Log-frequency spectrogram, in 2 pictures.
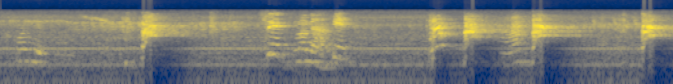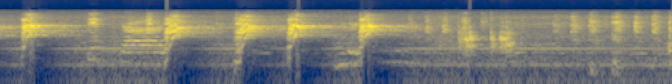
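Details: Jack Russell Terrier playing with a frisbee, giving sharp, high, excited yaps in a rapid series of around a dozen bursts at uneven intervals over thirteen seconds, with people's voices in the background.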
